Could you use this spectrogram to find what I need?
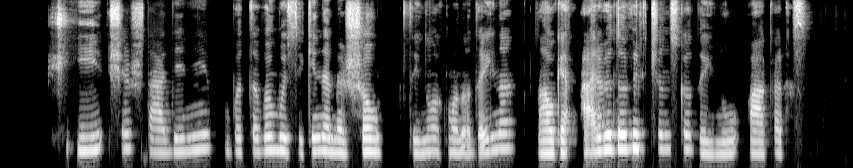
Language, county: Lithuanian, Kaunas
